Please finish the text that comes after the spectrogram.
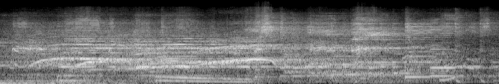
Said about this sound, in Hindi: सैकड़ों की भीड़, गानों के बोल पर झूमते लोग।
